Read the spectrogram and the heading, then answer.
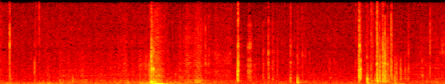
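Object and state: Bar of soap being carved.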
